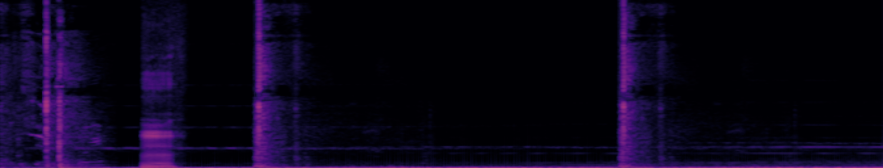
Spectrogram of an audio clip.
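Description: Dull bangs hit a door inside a home in three separate knocks spaced a few seconds apart, each sharp and fairly close over a steady low room hum, with a brief squeaky chirp between the first two.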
